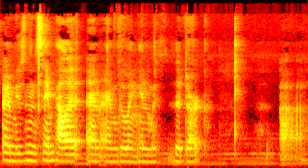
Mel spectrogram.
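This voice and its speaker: A beauty vlogger in her thirties, stuffed up and nasal from a cold, chats through a makeup tutorial in her bedroom beside a window. Her low voice is creaky, steady and unhurried, dotted with ums and uhs, as faint music and weed eater noise sound in the background.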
